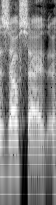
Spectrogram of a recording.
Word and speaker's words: Xhosa: It's the Xhosa because that's spelled with like an X, but I think it's pronounced Xhosa. – I think the XH is actually like a CK type noise.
